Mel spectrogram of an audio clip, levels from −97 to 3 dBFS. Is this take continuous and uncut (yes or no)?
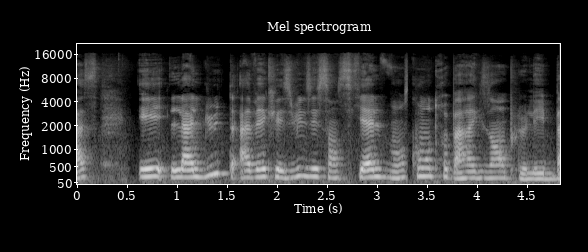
no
